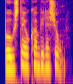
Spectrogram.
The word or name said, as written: bogstavkombination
